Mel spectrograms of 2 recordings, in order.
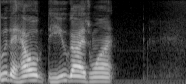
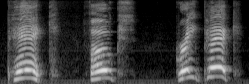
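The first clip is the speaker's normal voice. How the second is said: excited cheer; 7 semitones higher, 5 dB louder, much slower than usual. Real, not acted. Celebrating the pick.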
